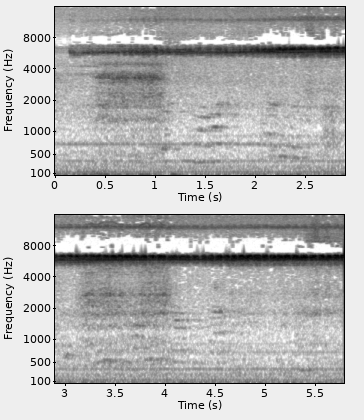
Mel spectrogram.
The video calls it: cricket making noise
